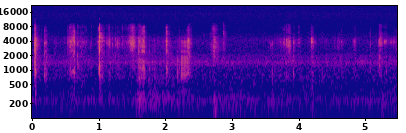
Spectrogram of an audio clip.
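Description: Faint handling of cardstock: scattered soft clicks and rustles as the paper bow's centre band is folded round and pressed in place.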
